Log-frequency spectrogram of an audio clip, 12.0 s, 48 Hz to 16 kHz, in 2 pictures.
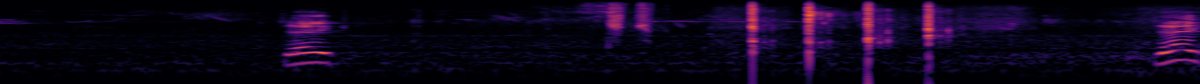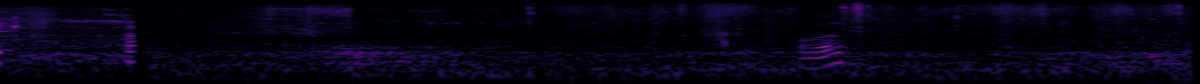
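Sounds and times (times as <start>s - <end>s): rustle near microphone: 2.7s - 12.0s.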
